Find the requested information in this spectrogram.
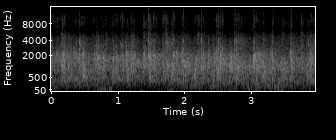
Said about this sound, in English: Let's give the Lord a hand clap today.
